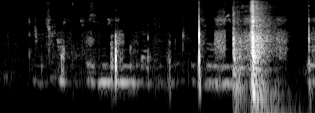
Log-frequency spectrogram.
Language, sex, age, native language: Icelandic, female, 12, Polish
